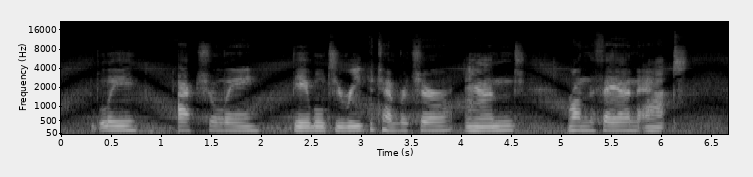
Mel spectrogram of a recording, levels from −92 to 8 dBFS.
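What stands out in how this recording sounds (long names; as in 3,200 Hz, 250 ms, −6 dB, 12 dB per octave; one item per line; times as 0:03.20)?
phaser sweep stages 6, 0.5 Hz, lowest notch 260–1,100 Hz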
